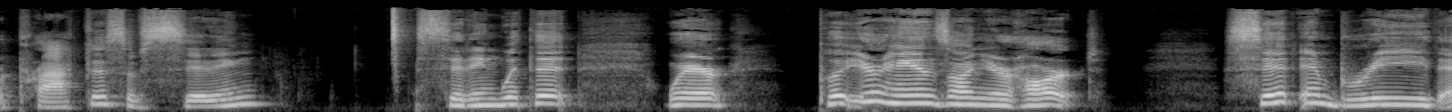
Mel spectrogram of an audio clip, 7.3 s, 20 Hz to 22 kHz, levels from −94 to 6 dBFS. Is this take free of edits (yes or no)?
yes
